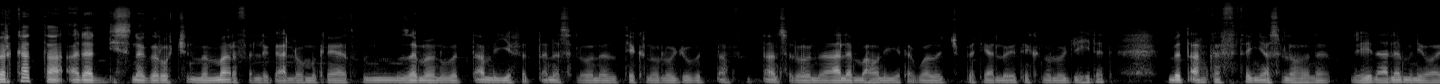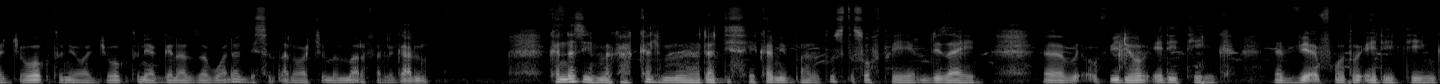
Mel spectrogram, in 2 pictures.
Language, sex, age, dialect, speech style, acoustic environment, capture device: Amharic, male, 35-44, Ethiopia - Gojjam, happy; relaxed; focused, nature, desktop / Linux / Chrome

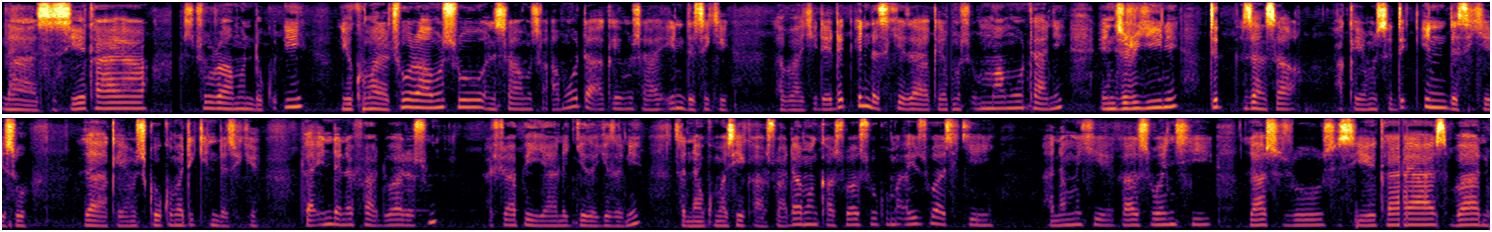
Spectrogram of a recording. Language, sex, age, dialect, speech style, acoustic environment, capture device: Hausa, male, 18-24, Nigeria - Kano, happy, silence; nature, mobile / Linux / Chrome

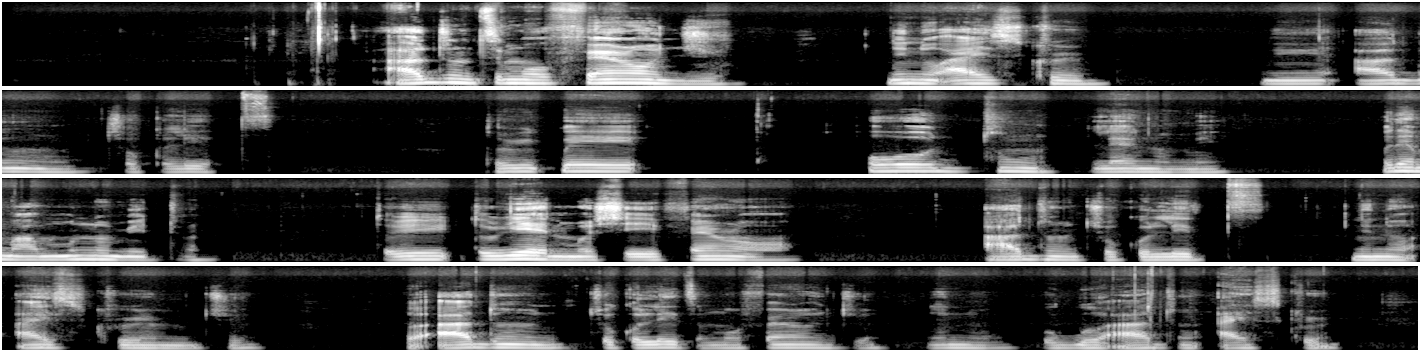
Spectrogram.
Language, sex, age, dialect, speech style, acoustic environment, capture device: Yoruba, male, 18-24, Nigeria - Nigerian Standard, happy; relaxed, silence, mobile / Linux / Chrome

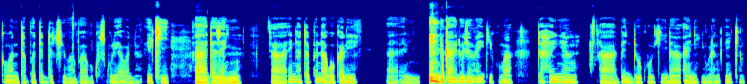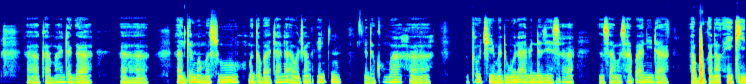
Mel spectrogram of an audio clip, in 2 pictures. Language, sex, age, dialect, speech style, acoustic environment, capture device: Hausa, male, 35-44, Nigeria - Kano, happy; relaxed, silence, mobile / Linux / Chrome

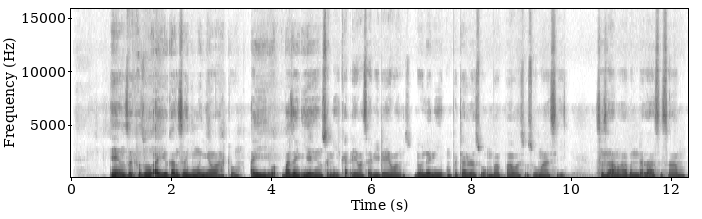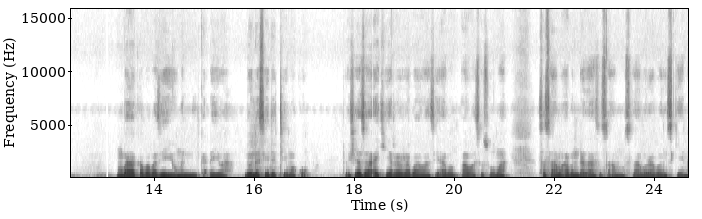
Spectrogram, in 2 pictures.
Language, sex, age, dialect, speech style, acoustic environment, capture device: Hausa, male, 25-34, Nigeria - Kano, happy; anxious; relaxed; excited; nervous; focused; stressed, people talking; music; nature; silence; construction; appliances; traffic, mobile / Linux / Chrome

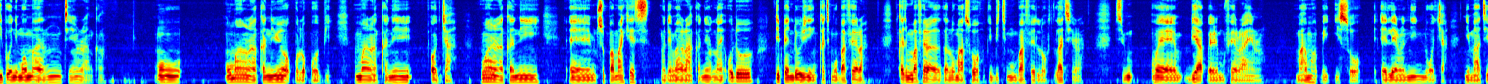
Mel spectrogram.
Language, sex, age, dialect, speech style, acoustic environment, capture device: Yoruba, male, 25-34, Nigeria - Ibadan, relaxed, nature; appliances, mobile / Linux / Chrome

